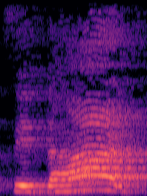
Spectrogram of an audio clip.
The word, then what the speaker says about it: सिद्धार्थ: सिद्ध धा, पहले जिसपे ये र लगा हुआ है उसके पहले उसका उच्चारण करते हैं। थ से थन पे र लगा हुआ है तो थ से थन के पहले र का उच्चारण करेंगे।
